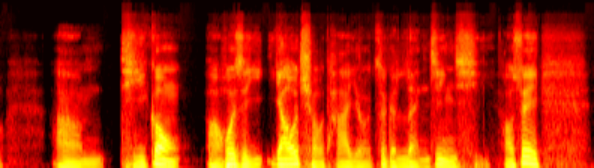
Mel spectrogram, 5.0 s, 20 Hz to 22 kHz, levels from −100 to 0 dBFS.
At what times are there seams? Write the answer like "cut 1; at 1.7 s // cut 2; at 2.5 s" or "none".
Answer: cut 1; at 0.9 s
